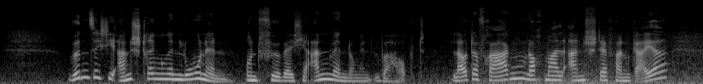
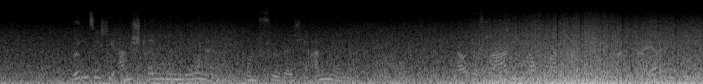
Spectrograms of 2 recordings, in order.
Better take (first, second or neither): first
